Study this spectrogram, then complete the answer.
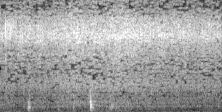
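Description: Green chillies and onion sizzle steadily in a hot pan for a chicken chilli dish, a continuous close hiss with a few soft crackles and stirring taps, no voices.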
